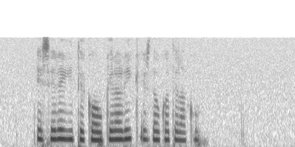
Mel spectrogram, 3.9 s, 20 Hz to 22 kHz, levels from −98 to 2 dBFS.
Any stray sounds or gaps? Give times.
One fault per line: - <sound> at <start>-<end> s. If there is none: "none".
none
